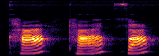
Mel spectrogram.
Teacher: इन व्यंजनों के उच्चारण में मुख से अपेक्षाकृत अधिक वायु निर्गमित होती है तथा स्फोट भी अधिक स्पष्ट होता है, जिससे हकार की ध्वनि सुनाई देती है। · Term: महाप्राण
